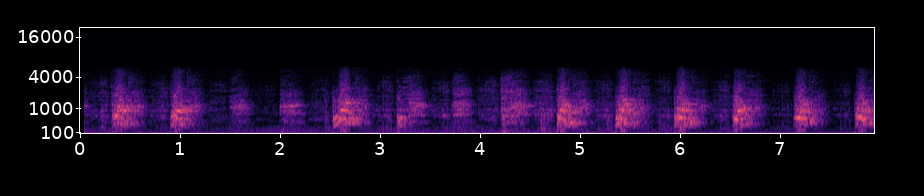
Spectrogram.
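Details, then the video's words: A Labrador retriever barks in a steady series of deep, full barks about every half second, barking up at something where it apparently thought it saw birds. "Labrador retriever barking up the..."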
